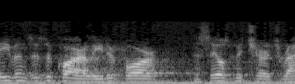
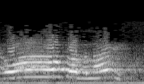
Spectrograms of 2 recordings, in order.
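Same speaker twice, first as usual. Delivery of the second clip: high, loud, drawn-out "Oh"; mock plea; 11 semitones higher, 7 dB louder, slower than usual. Preacher imitating an aimless pleading prayer. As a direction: wail the name up high. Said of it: "saying nothing but".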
